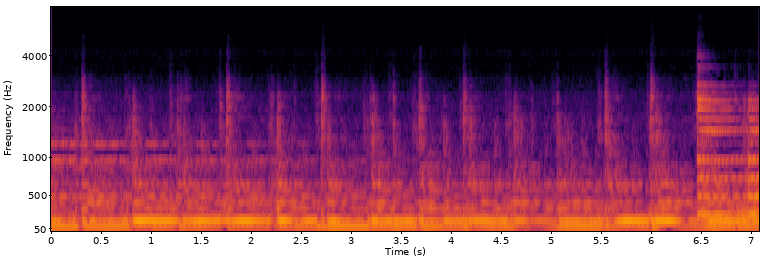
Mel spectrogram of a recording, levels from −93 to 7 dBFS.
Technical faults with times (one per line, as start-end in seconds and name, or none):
0.00-7.08 wrong sample rate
